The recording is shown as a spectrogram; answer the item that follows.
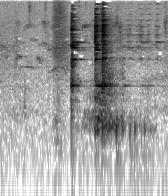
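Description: A metal spoon clinking and scraping against a stainless steel plate as food is scooped up, a few sharp clinks close together about a second in, each with a short ring.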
